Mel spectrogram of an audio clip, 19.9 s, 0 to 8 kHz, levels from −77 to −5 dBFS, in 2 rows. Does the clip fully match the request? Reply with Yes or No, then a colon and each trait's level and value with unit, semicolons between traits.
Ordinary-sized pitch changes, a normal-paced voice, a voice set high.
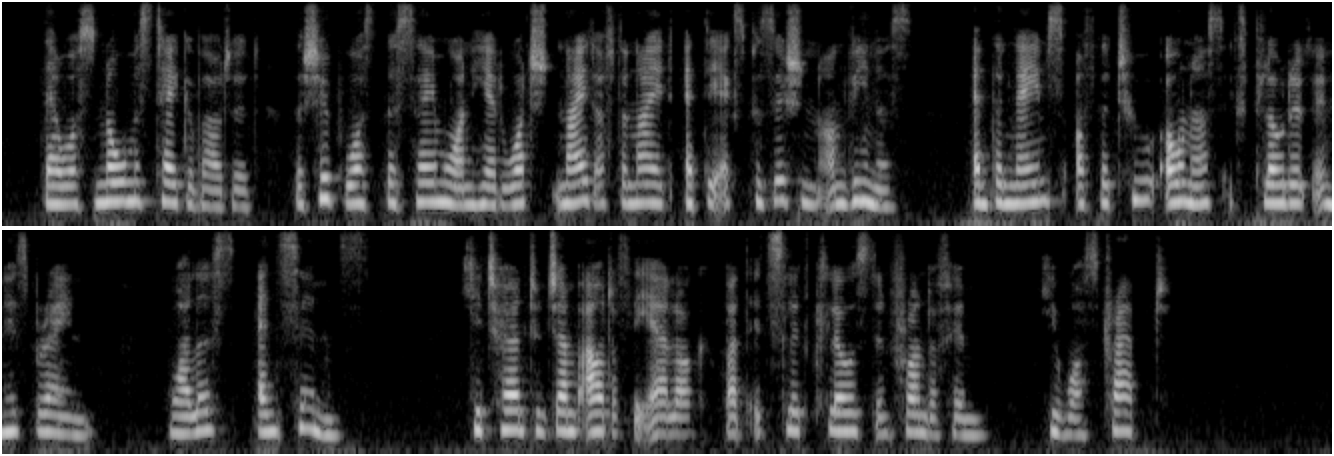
No: narrow, 2.0 semitones; average, 170 wpm; high, 210 Hz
